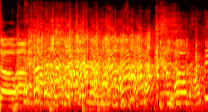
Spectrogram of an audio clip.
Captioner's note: laughter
